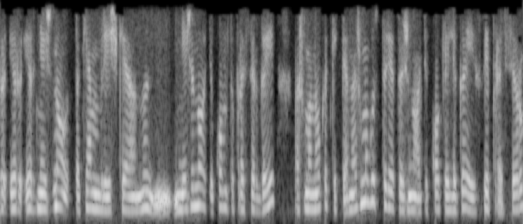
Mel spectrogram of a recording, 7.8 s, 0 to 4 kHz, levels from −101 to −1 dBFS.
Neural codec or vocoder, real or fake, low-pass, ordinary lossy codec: none; real; 3.6 kHz; MP3, 32 kbps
